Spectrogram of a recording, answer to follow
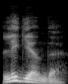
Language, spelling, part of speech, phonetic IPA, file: Russian, легенда, noun, [lʲɪˈɡʲendə], Ru-легенда.ogg
- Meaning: 1. legend 2. cover, cover story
